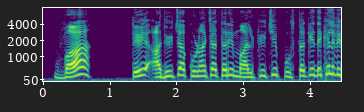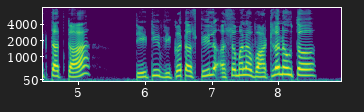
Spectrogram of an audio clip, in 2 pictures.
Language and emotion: Marathi, surprised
